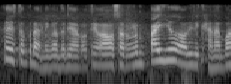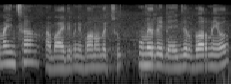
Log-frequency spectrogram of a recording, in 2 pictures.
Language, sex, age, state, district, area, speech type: Nepali, male, 30-45, West Bengal, Kalimpong, rural, spontaneous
